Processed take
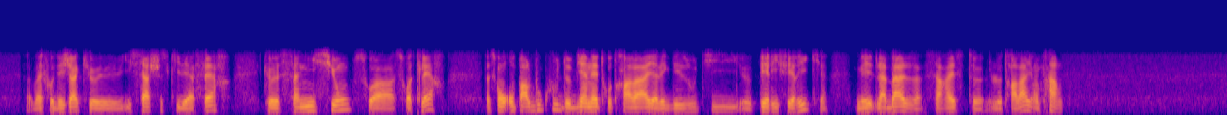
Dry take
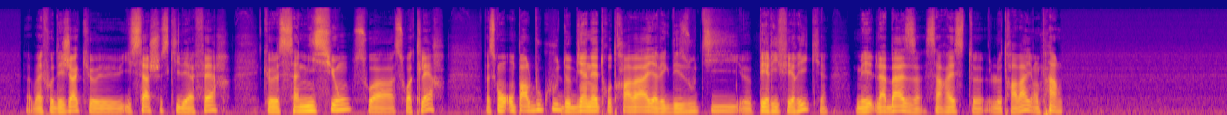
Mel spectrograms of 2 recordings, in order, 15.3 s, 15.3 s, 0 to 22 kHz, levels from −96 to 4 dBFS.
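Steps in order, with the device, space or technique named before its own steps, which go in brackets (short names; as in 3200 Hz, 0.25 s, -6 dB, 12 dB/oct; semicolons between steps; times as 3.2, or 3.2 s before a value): telephone (BPF 300–3400 Hz; gain -7 dB; AMR-NB 7.4 kbps 8000 Hz)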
